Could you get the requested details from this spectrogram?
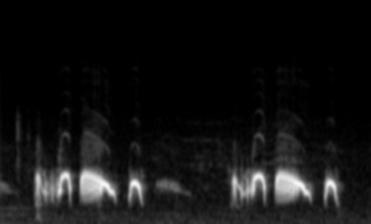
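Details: Decoy spotted dove in Vietnam, of the 'giọng thổ' voice style, cooing to lure wild doves and provoke them to fight. Two clear phrases about three seconds apart, each a quick doubled note, a long wavering coo, then one short closing note.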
